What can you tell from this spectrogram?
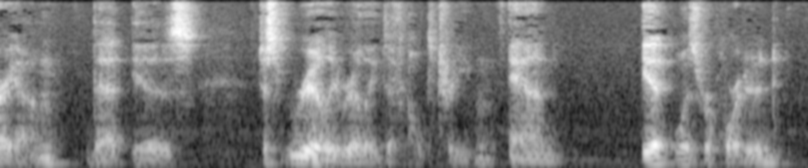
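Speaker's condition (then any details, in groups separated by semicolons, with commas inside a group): No condition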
